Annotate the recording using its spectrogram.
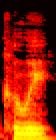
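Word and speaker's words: Coie: You have Perkins and Kooie. Am I pronouncing that correctly? Um Perkins Kuey. Yes.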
